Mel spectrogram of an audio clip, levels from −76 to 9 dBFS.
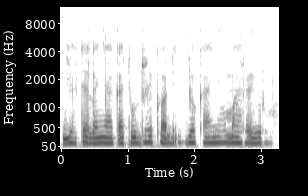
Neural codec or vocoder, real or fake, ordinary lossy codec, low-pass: none; real; none; 7.2 kHz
